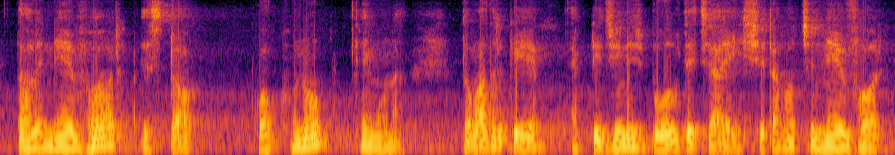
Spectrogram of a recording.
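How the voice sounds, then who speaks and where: A man teaching English phrases in a slow, patient lesson, repeating words and checking that his students follow. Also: fairly high pitch, mellow. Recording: dull lo-fi audio with long reverb.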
